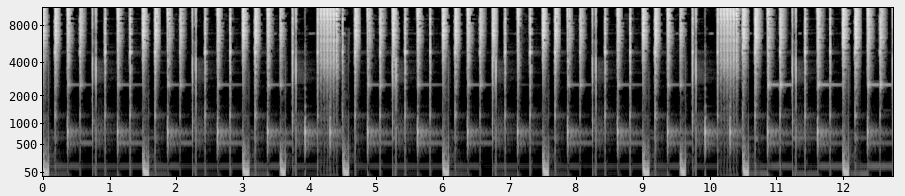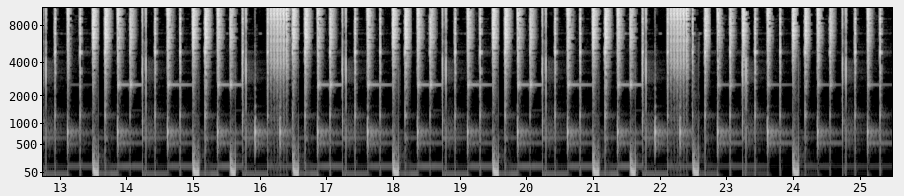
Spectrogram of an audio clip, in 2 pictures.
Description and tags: A tick tockidy loop in 160bmp...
